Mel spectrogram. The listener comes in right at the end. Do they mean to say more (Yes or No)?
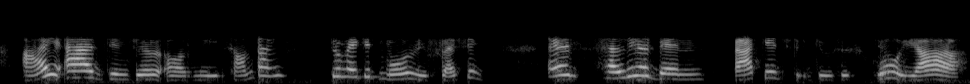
Yes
